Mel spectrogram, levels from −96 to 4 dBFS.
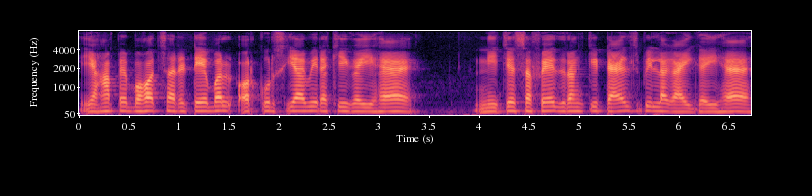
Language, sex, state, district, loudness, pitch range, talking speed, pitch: Hindi, male, Jharkhand, Palamu, -16 LUFS, 135-155 Hz, 180 wpm, 150 Hz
